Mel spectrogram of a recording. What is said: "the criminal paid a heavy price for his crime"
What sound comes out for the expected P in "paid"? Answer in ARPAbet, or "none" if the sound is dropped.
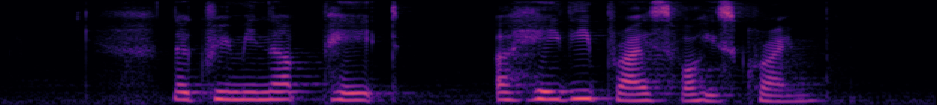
P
